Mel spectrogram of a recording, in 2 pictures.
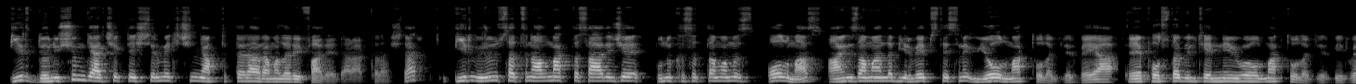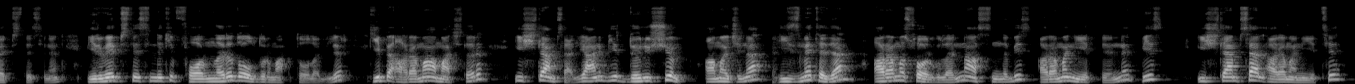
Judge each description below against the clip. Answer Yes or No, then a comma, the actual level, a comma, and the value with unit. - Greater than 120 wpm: Yes, fast, 140 wpm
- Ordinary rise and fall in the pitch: Yes, average, 3.9 semitones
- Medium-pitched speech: Yes, medium, 155 Hz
